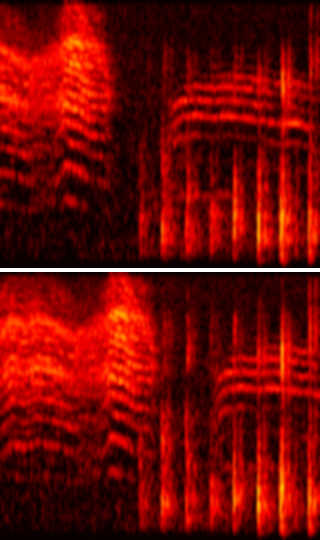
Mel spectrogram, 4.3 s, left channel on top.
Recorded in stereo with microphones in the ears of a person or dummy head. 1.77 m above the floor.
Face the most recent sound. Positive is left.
turn(degrees=-30)  # may be behind; listen again after turning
